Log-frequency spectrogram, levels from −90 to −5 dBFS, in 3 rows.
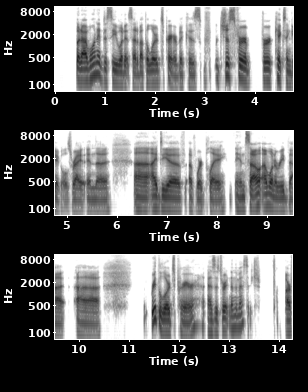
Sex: male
